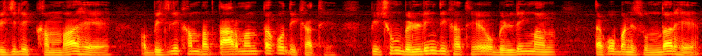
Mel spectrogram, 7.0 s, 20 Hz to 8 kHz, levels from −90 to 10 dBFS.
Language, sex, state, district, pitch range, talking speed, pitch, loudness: Chhattisgarhi, male, Chhattisgarh, Rajnandgaon, 115-140 Hz, 205 wpm, 125 Hz, -20 LUFS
